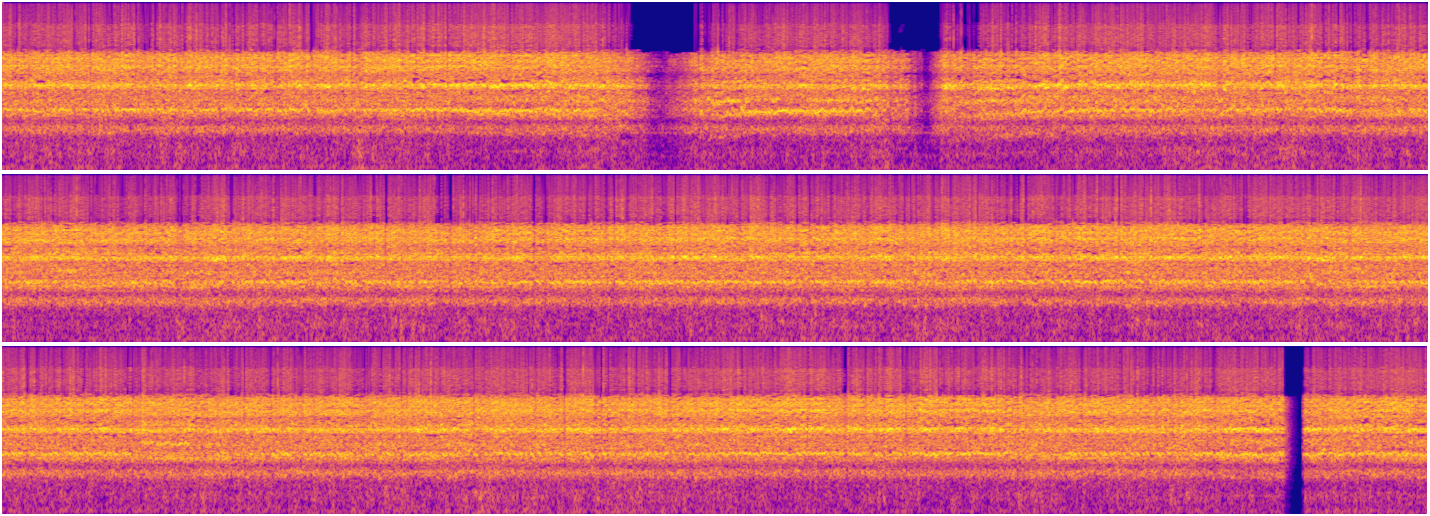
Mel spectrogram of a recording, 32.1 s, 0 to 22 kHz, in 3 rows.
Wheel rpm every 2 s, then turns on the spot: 230, 230, 150, 160, 200, 220, 230, 230, 230, 230, 230, 230, 230, 230, 230, 230.
6-8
